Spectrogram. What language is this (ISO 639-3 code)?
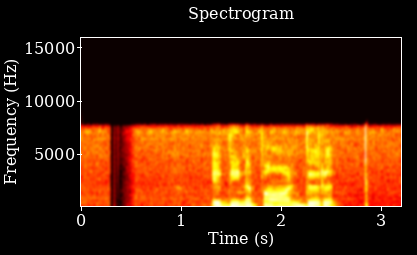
sin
